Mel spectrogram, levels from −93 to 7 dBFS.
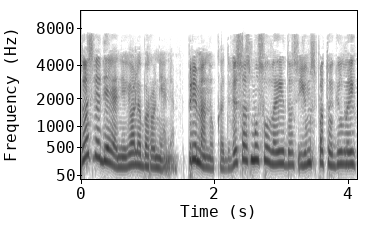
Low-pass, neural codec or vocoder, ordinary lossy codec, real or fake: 7.2 kHz; none; AAC, 32 kbps; real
